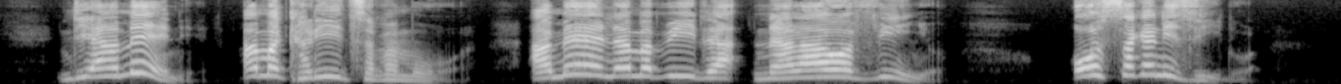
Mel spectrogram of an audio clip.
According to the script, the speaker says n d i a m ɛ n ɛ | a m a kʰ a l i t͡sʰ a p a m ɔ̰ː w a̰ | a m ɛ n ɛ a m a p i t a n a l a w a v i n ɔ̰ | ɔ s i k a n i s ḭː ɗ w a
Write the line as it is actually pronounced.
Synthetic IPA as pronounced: n d i a m ɛ n ɛ | a m a kʰ a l i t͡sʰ a p a m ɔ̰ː w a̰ | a m ɛ n ɛ a m a p i t a n a l a w a v i ɲ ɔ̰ | ɔ s a k a n i z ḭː ɗ w a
